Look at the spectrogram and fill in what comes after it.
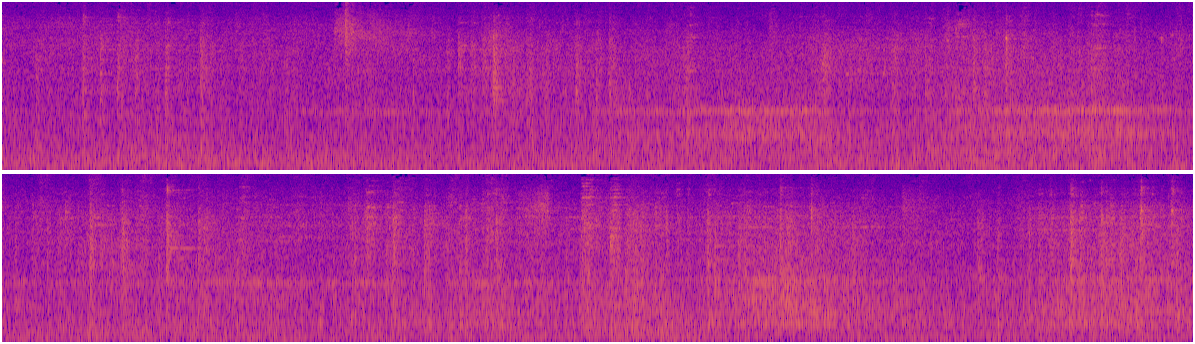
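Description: Freight train of covered hopper cars and tank cars rolling past: a steady rumble with the clicking of wheels over rail joints, and a thin high whine that comes and goes.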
